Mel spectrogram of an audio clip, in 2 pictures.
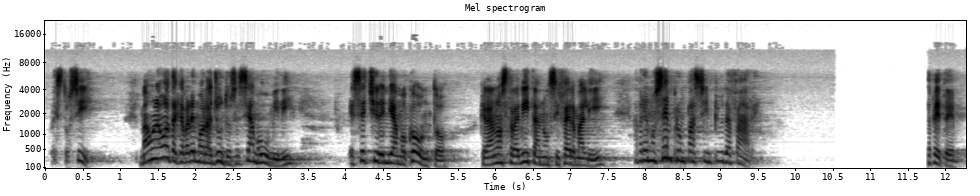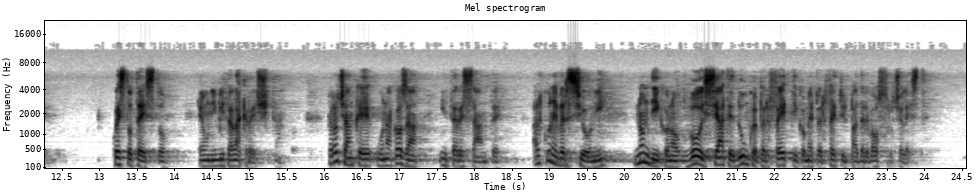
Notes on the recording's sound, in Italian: Registrazioni dal vivo dalle comunità avventiste in Italia.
